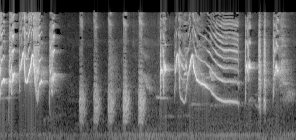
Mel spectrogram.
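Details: Javan myna song used to stir quiet birds into chattering: twisting squeaky whistles, a row of harsh rasping bursts, then a long falling, overtone-rich whistle and sharp clicks.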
